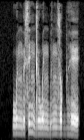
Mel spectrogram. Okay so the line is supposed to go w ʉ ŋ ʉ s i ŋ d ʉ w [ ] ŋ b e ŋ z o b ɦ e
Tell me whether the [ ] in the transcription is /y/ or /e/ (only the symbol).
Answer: e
